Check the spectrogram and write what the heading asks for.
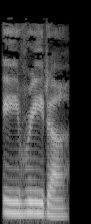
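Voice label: "e-reader", English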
